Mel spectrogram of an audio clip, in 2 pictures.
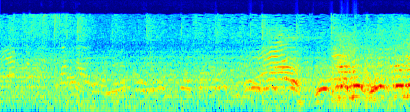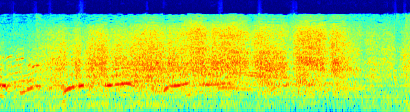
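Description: Giant spinning-top firework (petasan gasing) burning its powder charge as it lifts off: a loud rushing hiss swells from about three seconds in. Over it, a crowd of onlookers shouts and cheers.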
